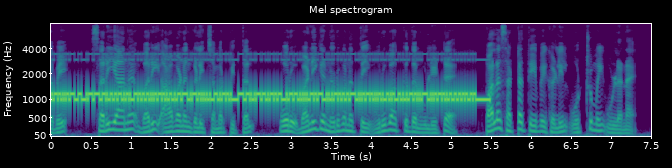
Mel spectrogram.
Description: RTTY (75 baud, 170 Hz shift), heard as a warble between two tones, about 1070 Hz centre, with speech in Tamil. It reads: … SOMETHING IS WATER, THEN MANY OF ITS SUBPARTS WILL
